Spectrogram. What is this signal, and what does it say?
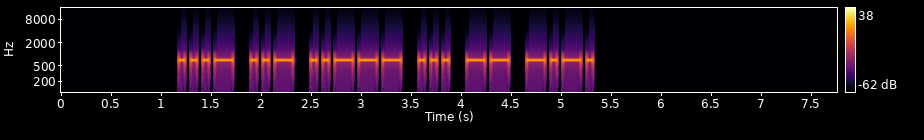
Morse code, heard as a keyed tone, about 20 wpm, 700 Hz. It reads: VU2SMC
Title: DXCC-100 Call Signs - 6 Characters - 20wpm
